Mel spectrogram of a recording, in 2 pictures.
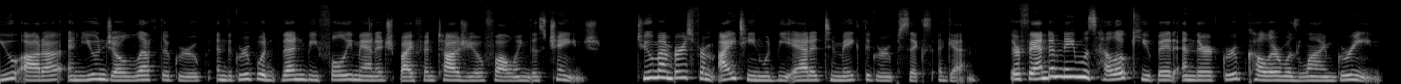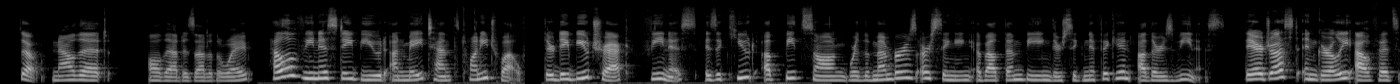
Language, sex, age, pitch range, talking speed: English, female, 20-39, 195-250 Hz, 195 wpm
